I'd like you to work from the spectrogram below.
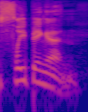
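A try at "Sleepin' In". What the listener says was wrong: Yeah, there's no G.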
